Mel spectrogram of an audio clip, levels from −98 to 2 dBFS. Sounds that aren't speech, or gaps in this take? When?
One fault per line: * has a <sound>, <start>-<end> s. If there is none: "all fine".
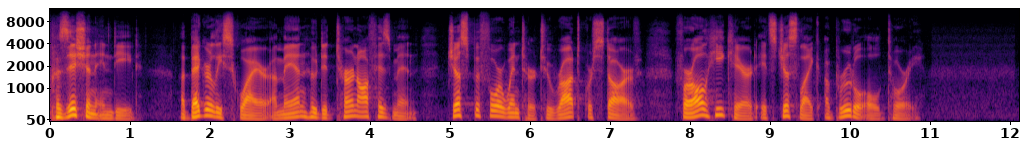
all fine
